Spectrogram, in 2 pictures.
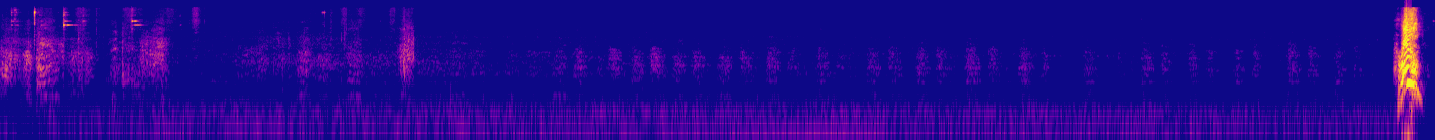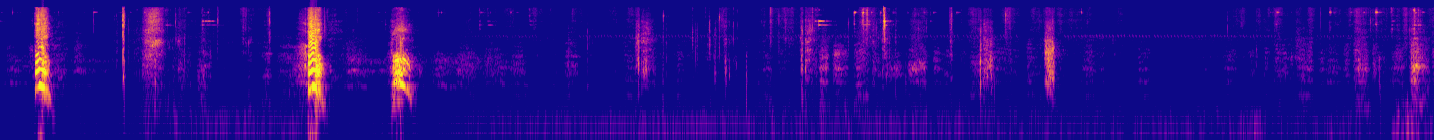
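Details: After a long quiet stretch with a low steady hum, a German Shepherd attacking a flashlight fires off four loud, sharp barks in pairs. Light panting and movement noises follow.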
